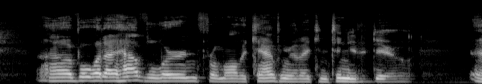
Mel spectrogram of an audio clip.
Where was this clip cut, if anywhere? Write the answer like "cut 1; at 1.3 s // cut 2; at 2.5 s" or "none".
none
